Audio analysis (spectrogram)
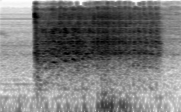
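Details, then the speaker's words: Audi TT after replacing fuel lines and fuel filter, with no fuel pressure yet: starter cranks steadily for about two seconds without catching, then cuts out; extended crank, slow to start. "And the TT took a bit to start because we replaced the fuel lines and fuel filter, so there was no fuel pressure."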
